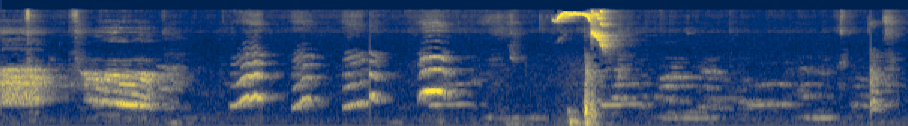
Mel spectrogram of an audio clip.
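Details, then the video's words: Moni, a little baby monkey, left briefly by his father who went to pick fruit, cries in anger. Repeated wavering, falling wails alternate with short pauses, and one sharp high squeal stands out. A woman comforts him in Indonesian. "The little monkey baby Moni is furious, left for a while by his father to pick fruit"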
